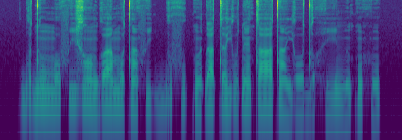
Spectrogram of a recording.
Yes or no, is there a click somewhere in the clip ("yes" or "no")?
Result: no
